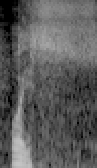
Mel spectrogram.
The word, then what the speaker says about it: Royce: Hoist. I think the R's are pronounced as like an H.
